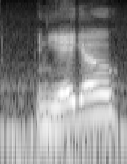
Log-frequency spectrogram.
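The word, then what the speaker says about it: Iñigo: camera's first name i i want to say indigo montoya i know that's the wrong way of saying it i can't say it the other way i have a hard time pronouncing it for some reason in diego i think in diego montoya but uh you know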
